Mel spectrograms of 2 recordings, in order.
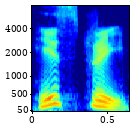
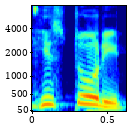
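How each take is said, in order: First: The word is said with two syllables. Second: The word is said with three syllables. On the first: The speaker calls it right. "দুইটা সিলেবলের word" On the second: The speaker calls it wrong. "এটাকে অনেকে কিন্তু বলে"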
